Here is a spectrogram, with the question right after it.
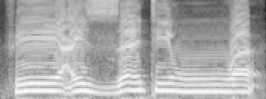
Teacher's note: Nah, cara membacanya adalah masukkan nunnya atau suara bunyi nunnya ke huruf waw sehingga hilang suara nunnya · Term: idgham bi gunnah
